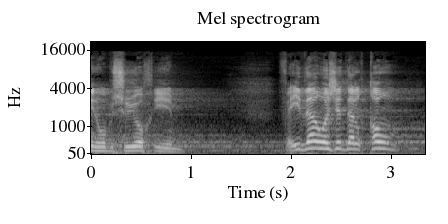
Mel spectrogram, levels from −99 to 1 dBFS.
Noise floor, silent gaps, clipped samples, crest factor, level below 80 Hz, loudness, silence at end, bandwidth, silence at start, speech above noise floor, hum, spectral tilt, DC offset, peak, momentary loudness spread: -53 dBFS; none; under 0.1%; 20 dB; -54 dBFS; -25 LUFS; 0 s; 15.5 kHz; 0 s; 27 dB; none; -2.5 dB/octave; under 0.1%; -8 dBFS; 12 LU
